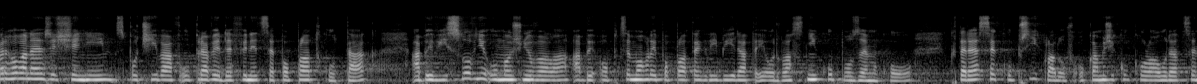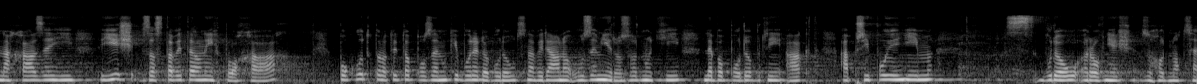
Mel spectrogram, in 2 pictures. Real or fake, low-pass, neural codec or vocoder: fake; 9.9 kHz; vocoder, 22.05 kHz, 80 mel bands, Vocos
